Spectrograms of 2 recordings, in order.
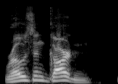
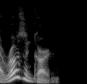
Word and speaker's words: Rosengarten: Rosengarter only if you say the Rookie of the Year movie, man. Is that not right? I think I'm saying it right. Am I saying it wrong? Now, that is kind of my thing, is saying guys' names wrong. I don't do it out of disrespect. I do it out of ignorance. Rosengarten. Yeah, Rosengarten. That's the way it's spelled.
